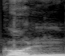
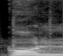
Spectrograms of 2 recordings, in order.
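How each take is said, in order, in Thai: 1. คำนี้มีเสียงเอก 2. คำนี้มีเสียงสามัญ (1) "ใส่ไม่เอกก้นก้นเสียงเสียงไม่เอก" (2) "เสียงสามัญอ่ะก้นอ่ะ"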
